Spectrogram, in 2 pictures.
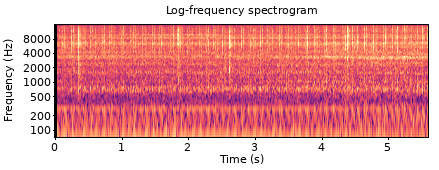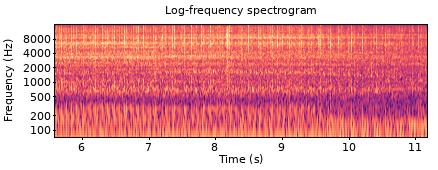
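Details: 1991 Kawasaki ZZR1100 being revived after purchase as spares or repair: loud steady idle with an irregular rattly knock over the exhaust beat; unidentified abnormal mechanical noise, source not yet found.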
